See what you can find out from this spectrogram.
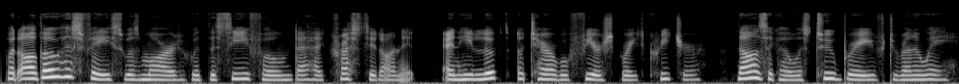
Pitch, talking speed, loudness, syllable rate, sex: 235 Hz, 190 wpm, -18 LUFS, 4.9 syllables/s, female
